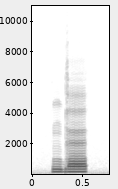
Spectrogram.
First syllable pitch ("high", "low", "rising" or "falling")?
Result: low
